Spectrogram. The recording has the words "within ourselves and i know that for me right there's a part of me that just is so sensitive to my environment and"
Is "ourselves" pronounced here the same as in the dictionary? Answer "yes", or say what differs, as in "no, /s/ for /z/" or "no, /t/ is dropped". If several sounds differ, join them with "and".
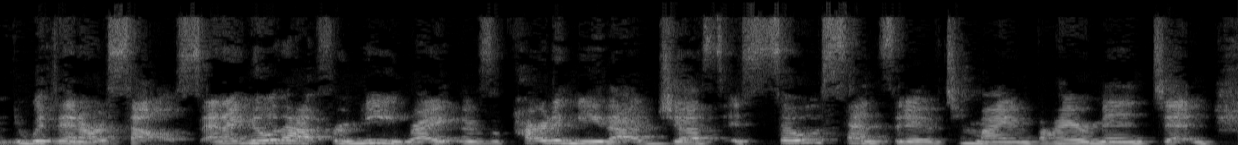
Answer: yes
